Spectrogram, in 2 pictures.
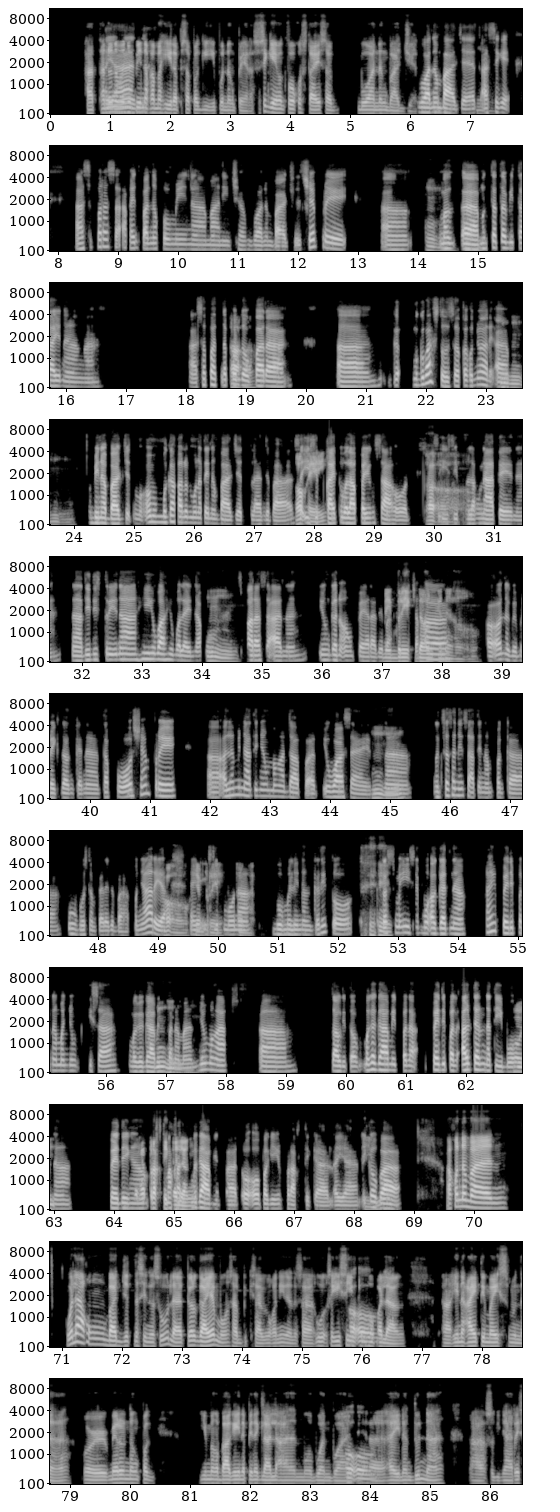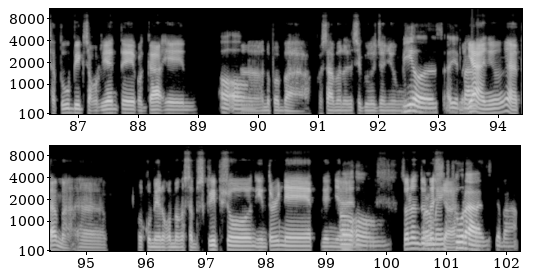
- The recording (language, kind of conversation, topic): Filipino, unstructured, Paano mo pinamamahalaan ang buwanang badyet mo, at ano ang pinakamahirap sa pag-iipon ng pera?
- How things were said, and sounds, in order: other background noise; tapping; laugh; tongue click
